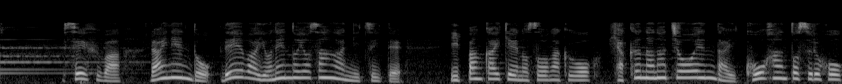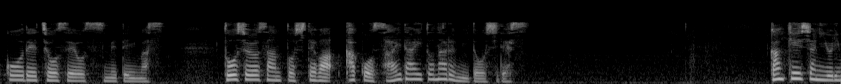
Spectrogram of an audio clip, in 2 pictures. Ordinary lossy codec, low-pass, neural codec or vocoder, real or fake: MP3, 32 kbps; 7.2 kHz; none; real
